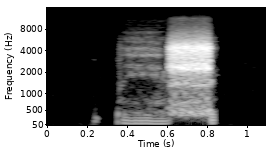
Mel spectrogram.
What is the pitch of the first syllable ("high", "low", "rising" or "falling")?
low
